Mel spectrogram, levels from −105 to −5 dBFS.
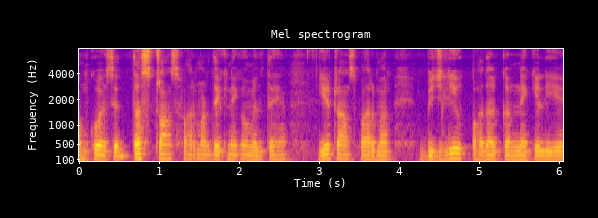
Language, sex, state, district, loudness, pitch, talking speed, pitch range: Hindi, male, Bihar, West Champaran, -21 LUFS, 115 Hz, 150 wpm, 110-120 Hz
